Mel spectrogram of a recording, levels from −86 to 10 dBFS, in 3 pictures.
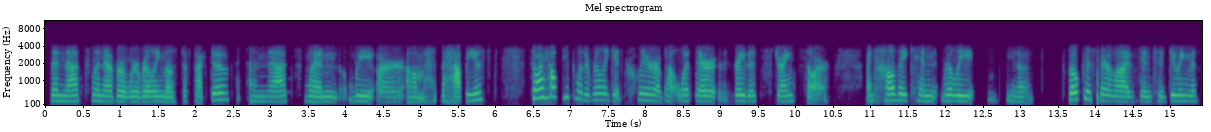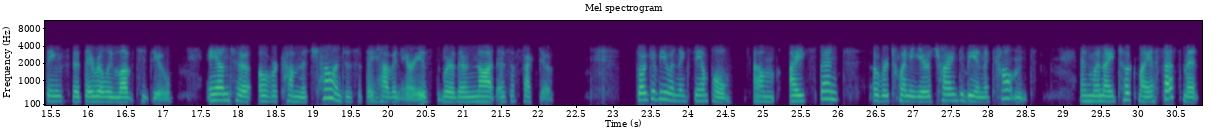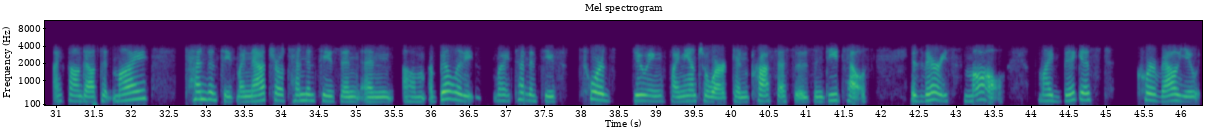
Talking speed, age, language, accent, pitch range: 150 wpm, 40-59, English, American, 200-255 Hz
